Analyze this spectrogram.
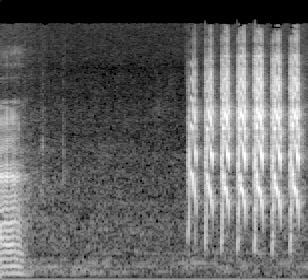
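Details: Baby parrot calling: after a brief human voice and a quiet pause, a run of harsh, raspy squawks repeats rapidly, about six per second, in a steady rhythmic burst, indoors.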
